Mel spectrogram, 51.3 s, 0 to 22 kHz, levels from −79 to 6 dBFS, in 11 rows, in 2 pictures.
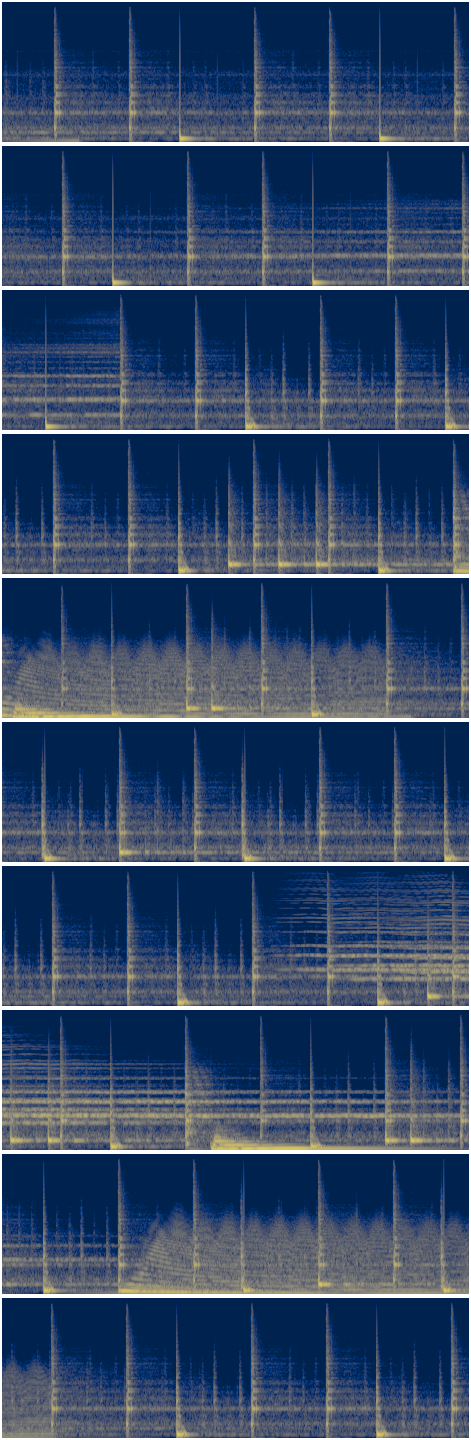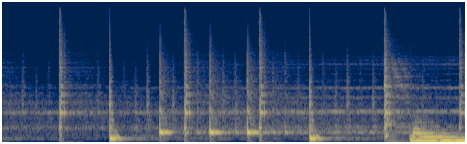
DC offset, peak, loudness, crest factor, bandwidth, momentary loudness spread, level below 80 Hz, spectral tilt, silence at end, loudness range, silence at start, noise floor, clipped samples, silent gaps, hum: under 0.1%; -2 dBFS; -20 LUFS; 18 dB; 17.5 kHz; 22 LU; -24 dBFS; -6.5 dB/octave; 0 s; 9 LU; 0 s; -43 dBFS; under 0.1%; none; none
